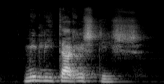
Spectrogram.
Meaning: militaristic
- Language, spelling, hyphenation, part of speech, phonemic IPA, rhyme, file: Dutch, militaristisch, mi‧li‧ta‧ris‧tisch, adjective, /militaːˈrɪstiʃ/, -ɪstiʃ, Nl-militaristisch.ogg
